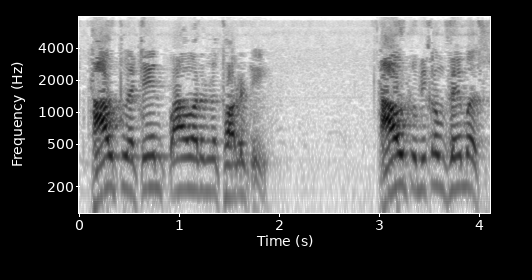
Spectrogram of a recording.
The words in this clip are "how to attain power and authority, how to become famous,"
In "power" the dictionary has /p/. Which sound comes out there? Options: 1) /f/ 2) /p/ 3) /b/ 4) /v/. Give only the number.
2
